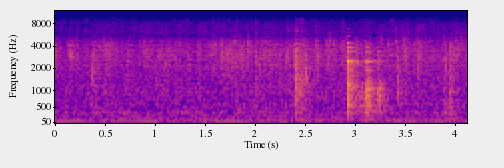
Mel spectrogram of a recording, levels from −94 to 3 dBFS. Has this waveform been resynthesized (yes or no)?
no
